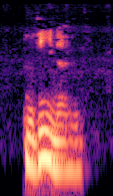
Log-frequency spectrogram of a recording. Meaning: Wine
- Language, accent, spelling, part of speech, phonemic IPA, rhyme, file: English, Southern England, vino, noun, /ˈviːnəʊ/, -iːnəʊ, LL-Q1860 (eng)-vino.wav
